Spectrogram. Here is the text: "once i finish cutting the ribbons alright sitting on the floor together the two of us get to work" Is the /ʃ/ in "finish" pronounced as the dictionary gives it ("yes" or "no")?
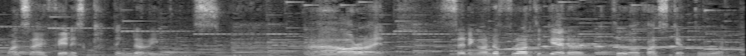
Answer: no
